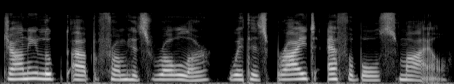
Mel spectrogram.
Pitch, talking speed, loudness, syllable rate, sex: 225 Hz, 145 wpm, -17 LUFS, 4.0 syllables/s, female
